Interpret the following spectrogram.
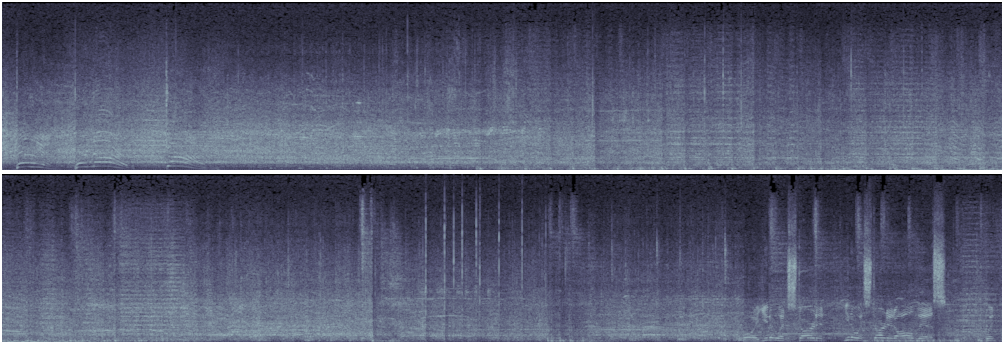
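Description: Stadium crowd cheering through a Fresno State touchdown play and the celebration after it, with a band playing, heard through a TV broadcast.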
